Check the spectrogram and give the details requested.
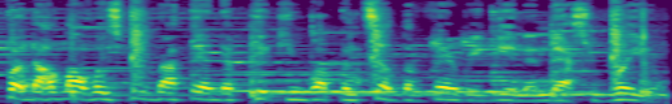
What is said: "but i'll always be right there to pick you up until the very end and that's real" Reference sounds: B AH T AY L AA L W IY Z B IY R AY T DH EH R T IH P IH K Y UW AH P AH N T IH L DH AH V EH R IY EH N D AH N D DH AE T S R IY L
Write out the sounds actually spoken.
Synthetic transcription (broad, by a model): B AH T AY L AA L W IY Z B IY R AY T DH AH R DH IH P IH K Y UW AH P AH N T IH L DH AH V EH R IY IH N AH N DH AE T S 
